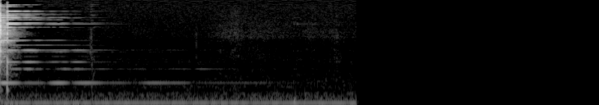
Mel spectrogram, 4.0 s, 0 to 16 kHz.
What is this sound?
Heatsink Small - 31 - Audio - Audio 31
Various samples of a large and small heatsink being hit. Some computer noise and appended silences (due to a batch export).
bell, ring, hit, heatsink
